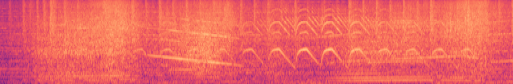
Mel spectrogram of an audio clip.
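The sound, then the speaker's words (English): Police car sirens wail during a chase through suburban streets, with a loud, continuous rising-and-falling yelp cycling rapidly over the rumble of vehicle engines. “leads the posse of police cars into more suburban streets, keeping a wary eye on his mirror all the while.”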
